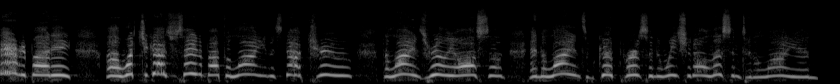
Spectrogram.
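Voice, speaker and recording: A woman's put-on character voice, extremely high-pitched and fairly quick. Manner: cheerful, cartoonish.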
